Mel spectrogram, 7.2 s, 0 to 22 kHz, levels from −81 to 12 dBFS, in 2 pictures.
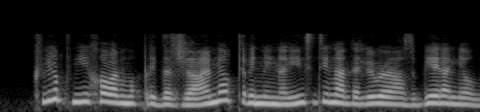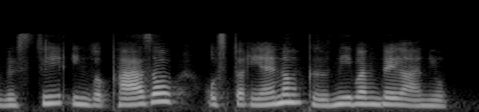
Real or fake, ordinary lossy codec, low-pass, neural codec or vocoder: fake; none; 7.2 kHz; codec, 16 kHz, 0.5 kbps, FreqCodec, larger model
